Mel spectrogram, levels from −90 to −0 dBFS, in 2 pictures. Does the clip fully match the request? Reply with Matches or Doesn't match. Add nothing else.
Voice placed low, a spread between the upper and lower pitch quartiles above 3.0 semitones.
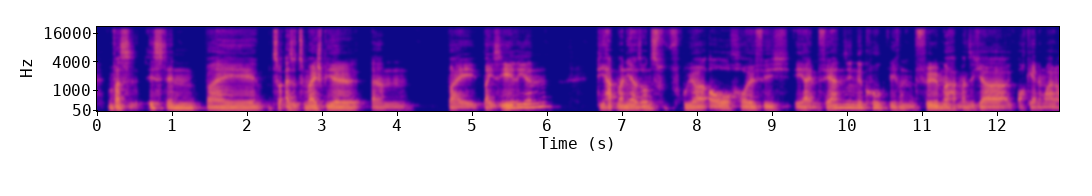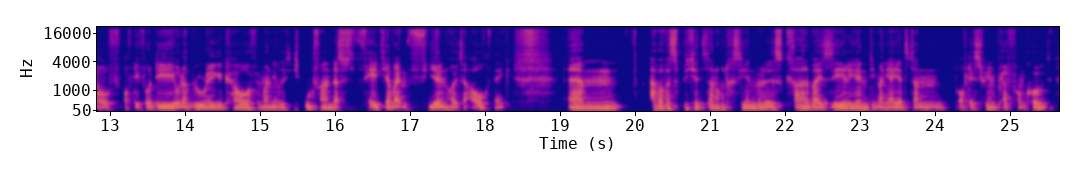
Matches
